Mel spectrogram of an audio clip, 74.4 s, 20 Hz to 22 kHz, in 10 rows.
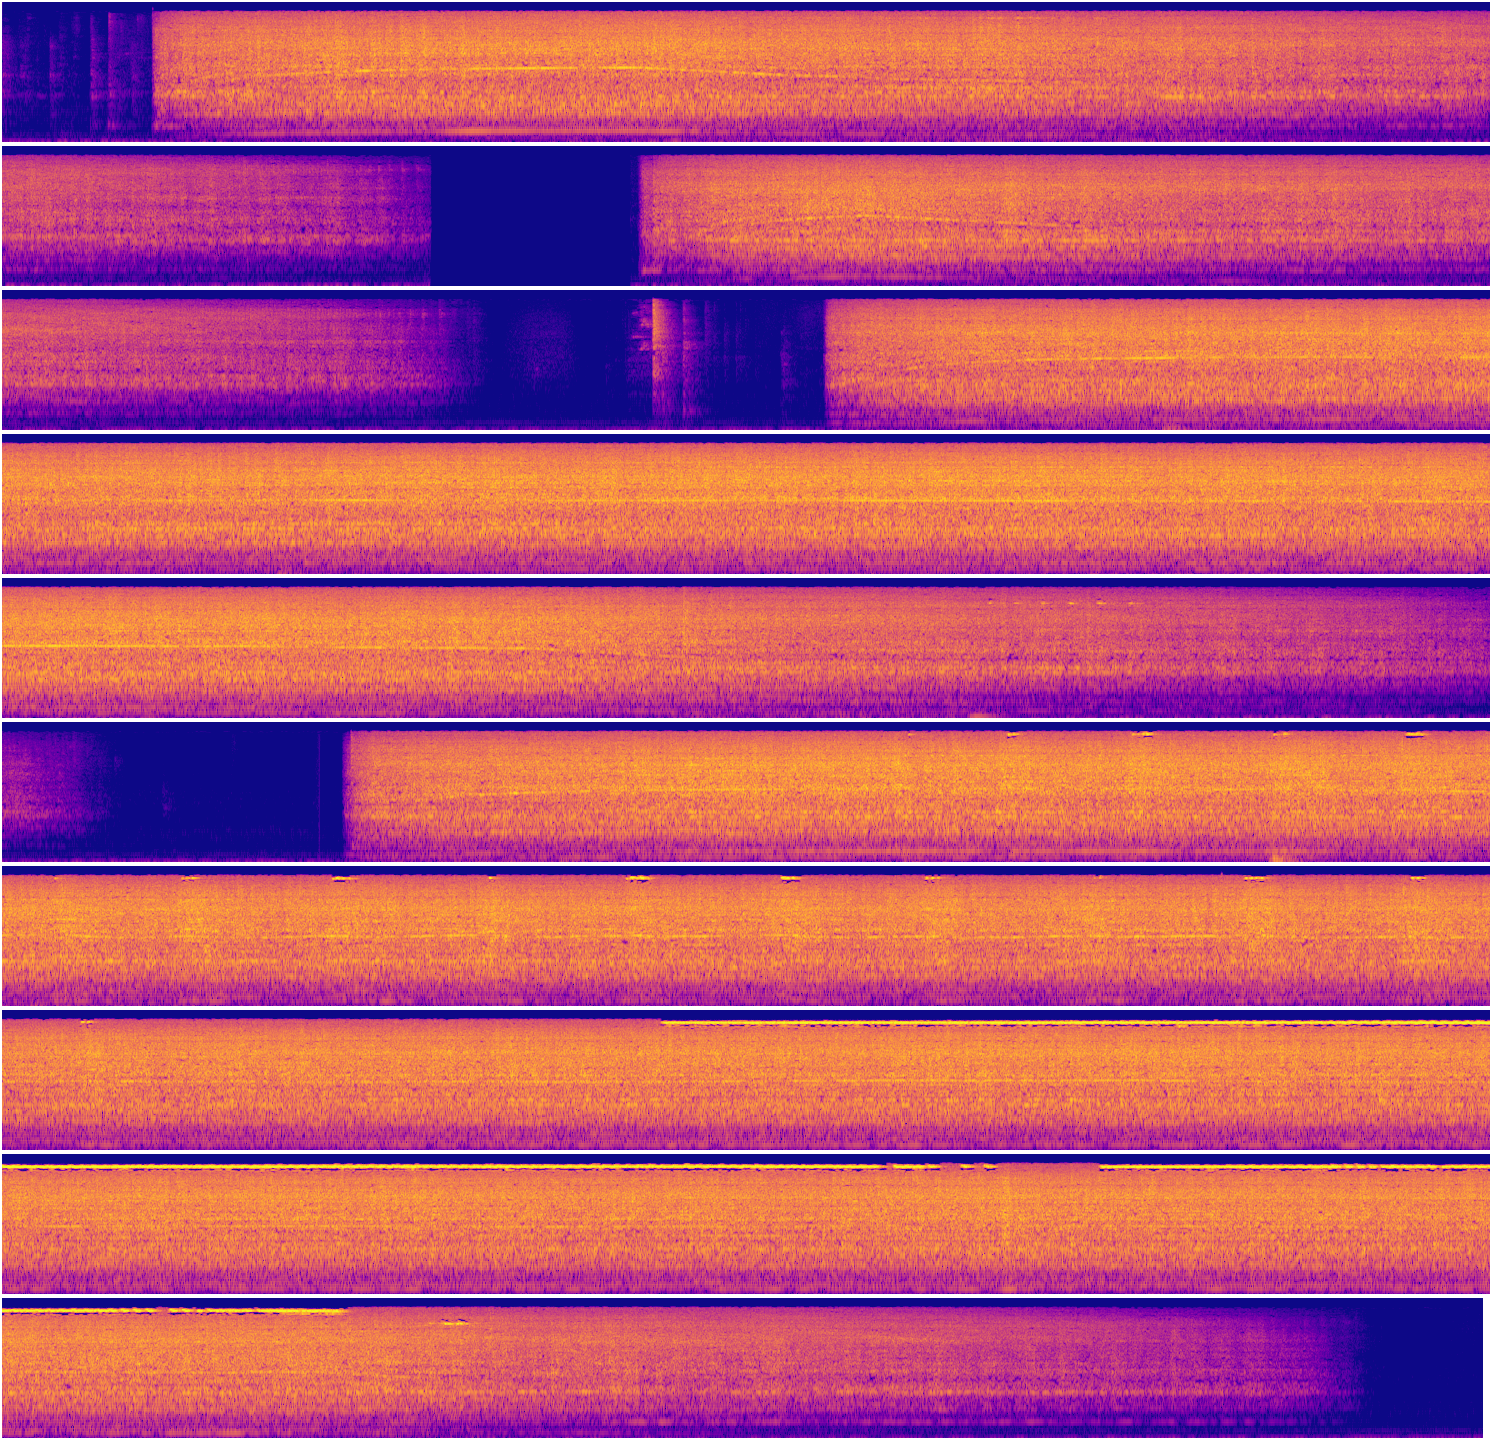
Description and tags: The sound of drilling (4 approach). Also short sound of start button (after the second approach).
At the 3 and 4 approach you can hear hi-frequency whistle, it's a sign what the bit dull.
noise, drill, building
